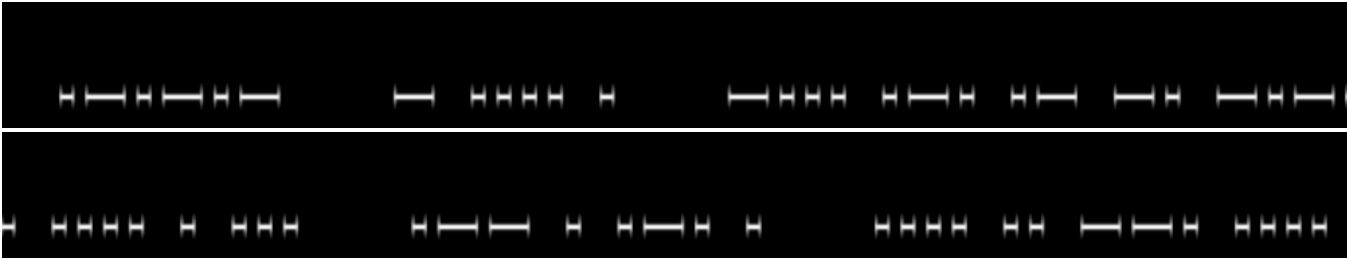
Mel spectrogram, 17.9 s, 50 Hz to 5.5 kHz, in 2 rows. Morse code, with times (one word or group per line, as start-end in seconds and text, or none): 0.4-1.8 .
2.6-4.1 THE
4.8-10.9 BRANCHES
11.7-14.0 WERE
14.8-17.8 HIGH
